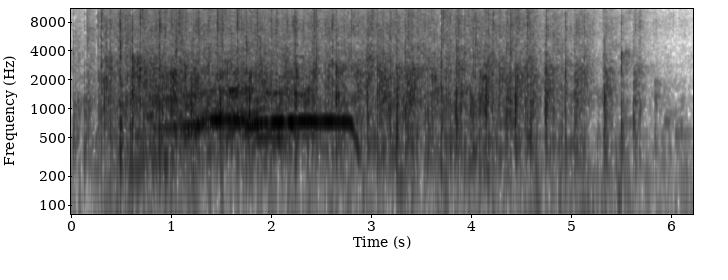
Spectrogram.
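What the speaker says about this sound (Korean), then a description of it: "다시 한번 두 분 인사 나누실 때 큰 박수 부탁드릴게요." A film festival audience in Busan claps at a 20th-anniversary screening talk for the film Janghwa Hongryeon, a full burst of applause that builds and then thins into scattered claps before stopping.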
